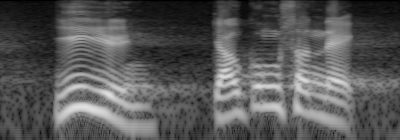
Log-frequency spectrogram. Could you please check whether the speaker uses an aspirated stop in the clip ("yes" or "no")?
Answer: no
